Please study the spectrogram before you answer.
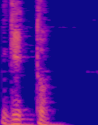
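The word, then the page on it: ghetto: Italian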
